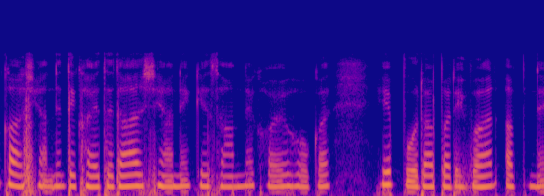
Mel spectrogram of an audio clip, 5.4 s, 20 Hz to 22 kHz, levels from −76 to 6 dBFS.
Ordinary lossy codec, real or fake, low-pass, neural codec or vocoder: none; fake; 7.2 kHz; vocoder, 44.1 kHz, 128 mel bands every 256 samples, BigVGAN v2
